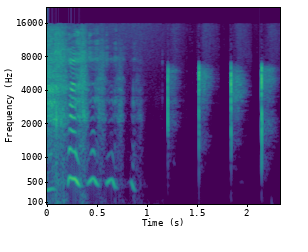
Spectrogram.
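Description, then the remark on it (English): Four sharp, evenly spaced hand claps ring out in a steady rhythm, following a brief burst of voiced, laugh-like vocalizing at the start. “Clap, clap, clap, clap.”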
